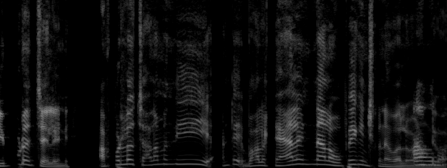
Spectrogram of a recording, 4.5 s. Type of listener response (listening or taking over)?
taking over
